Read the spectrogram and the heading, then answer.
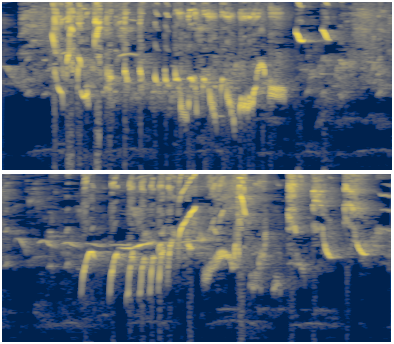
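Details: White-rumped shama singing a fast, varied medley of clear rising and falling whistles, sharp chips and rapid slurred notes, bursts following one another with brief gaps.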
